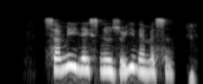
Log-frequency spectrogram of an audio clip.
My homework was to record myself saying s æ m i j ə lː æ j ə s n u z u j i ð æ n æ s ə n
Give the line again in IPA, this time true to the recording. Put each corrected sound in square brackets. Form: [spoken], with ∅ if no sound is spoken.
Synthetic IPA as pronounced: s æ m i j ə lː æ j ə s n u z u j i ð æ [m] æ s ə n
